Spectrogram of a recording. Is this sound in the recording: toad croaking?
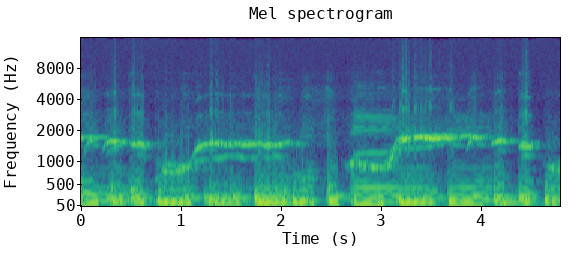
no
